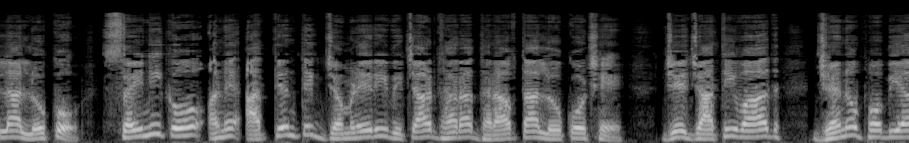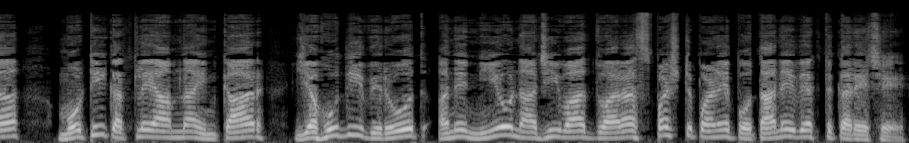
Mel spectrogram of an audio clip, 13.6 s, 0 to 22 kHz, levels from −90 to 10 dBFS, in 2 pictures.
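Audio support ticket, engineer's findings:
Throughout: nothing above 14.9 kHz. Two distinct artefact signatures are stacked, unlike a single codec. Likely transcoding between lossy codecs, pointing to AAC-LC followed by low-rate HE-AAC.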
